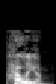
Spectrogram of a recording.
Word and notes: pallium: British English

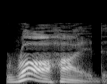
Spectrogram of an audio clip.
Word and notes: rawhide: British English

